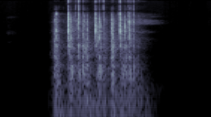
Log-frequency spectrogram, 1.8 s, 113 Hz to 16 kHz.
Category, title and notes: Sound effects > Objects / House appliances
Recorded on a redmi note 12, maybe not as high-quality as the professionals, but I tried.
